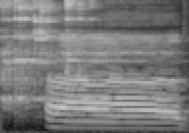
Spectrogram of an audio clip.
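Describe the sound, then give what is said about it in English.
Wine glasses clink together in a bright toast, their high ringing tone lingering for about a second alongside a steady, sustained lower tone before fading out. “And cheers.”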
